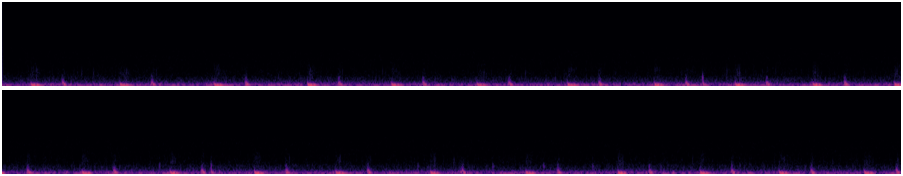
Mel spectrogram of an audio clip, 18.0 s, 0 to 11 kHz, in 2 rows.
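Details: Heart auscultation by stethoscope with the person lying on the left side: regular low heart thumps at about 70 beats a minute; normal heartbeat.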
